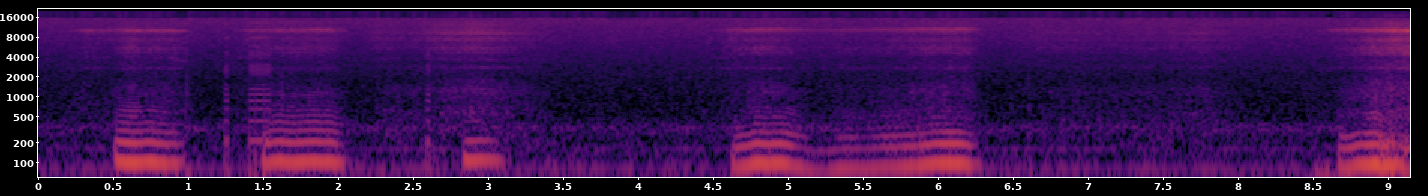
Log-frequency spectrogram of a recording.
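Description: Low, rattling snores, some short and paired, others longer, roughly 14 a minute with uneven spacing. Ordinary snoring in a sleeping cat.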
